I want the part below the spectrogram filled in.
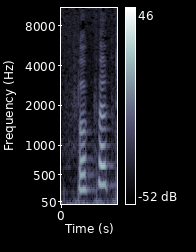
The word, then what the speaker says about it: Pop-up: Oui, Pop-up, c'est mon nom. On prononce pop, comme dans pop music ou population mondiale, et pup, comme dans peuplier ou un peu plus à l'ouest.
